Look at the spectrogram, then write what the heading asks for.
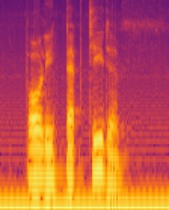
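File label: "polypeptide", Dutch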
